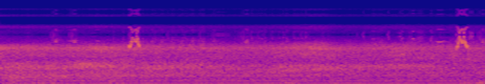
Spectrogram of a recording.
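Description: Steady outdoor hiss with two brief, high bird chirps, the first about two seconds in and the second near the end.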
